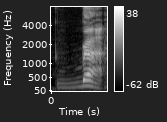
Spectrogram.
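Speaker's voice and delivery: ordinary talk, nothing marked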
